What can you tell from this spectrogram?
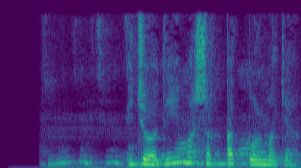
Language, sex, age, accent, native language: Uzbek, female, 12-17, Qashqadaryo, Uzbek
